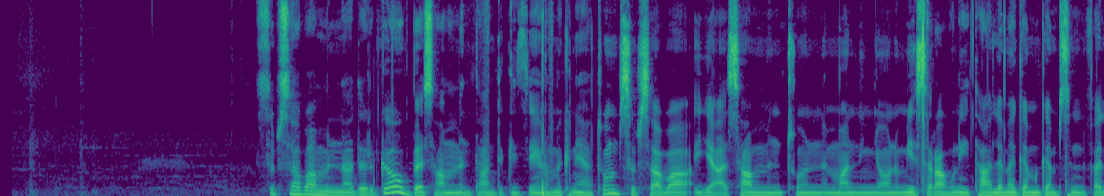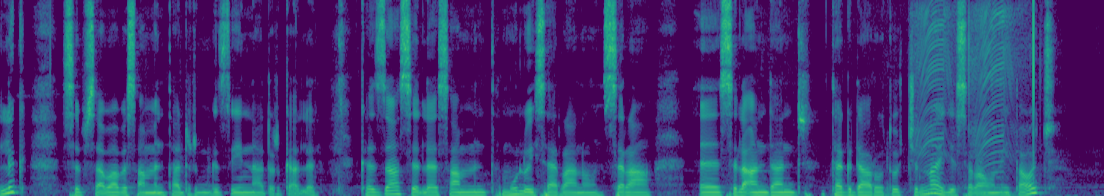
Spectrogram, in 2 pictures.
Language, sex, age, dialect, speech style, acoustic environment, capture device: Amharic, female, 35-44, Ethiopia - Addis Ababa, happy; relaxed; focused, silence, mobile / Linux / Chrome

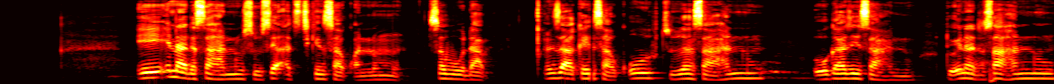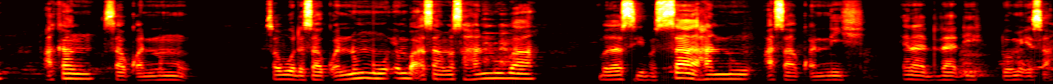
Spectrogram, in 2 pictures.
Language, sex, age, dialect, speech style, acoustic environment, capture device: Hausa, male, 18-24, Nigeria - Katsina, happy, people talking, mobile / Linux / Chrome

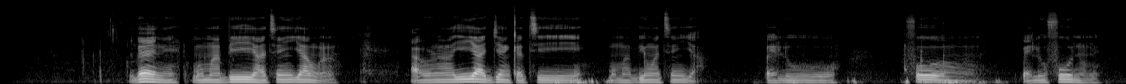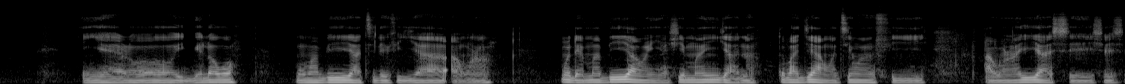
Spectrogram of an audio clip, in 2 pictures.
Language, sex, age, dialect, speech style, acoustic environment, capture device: Yoruba, male, 18-24, Nigeria - Lagos Yoruba, focused; excited; happy, people talking; nature, mobile / Linux / Chrome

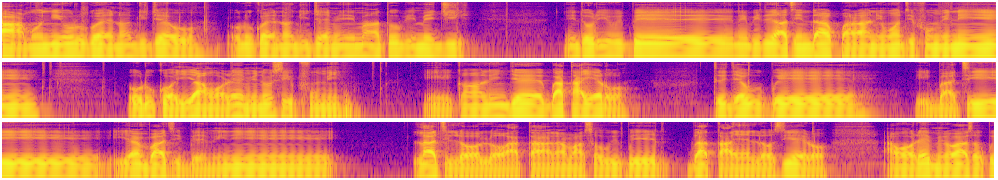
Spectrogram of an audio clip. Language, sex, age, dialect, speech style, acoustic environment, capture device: Yoruba, male, 25-34, Nigeria - Lagos Yoruba, relaxed, nature, mobile / macOS / Safari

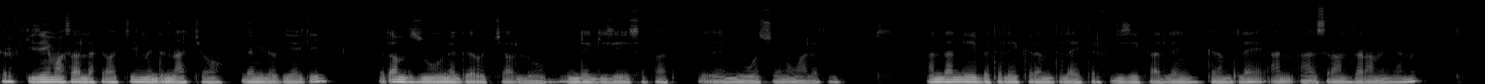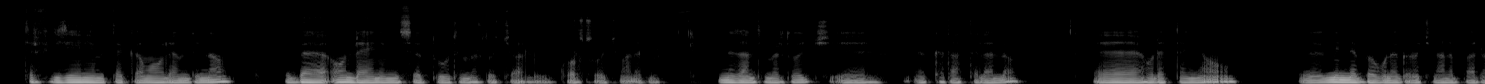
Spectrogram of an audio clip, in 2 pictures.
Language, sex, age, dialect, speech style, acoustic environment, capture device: Amharic, male, 25-34, Ethiopia - Gojjam, relaxed, nature, mobile / Linux / Chrome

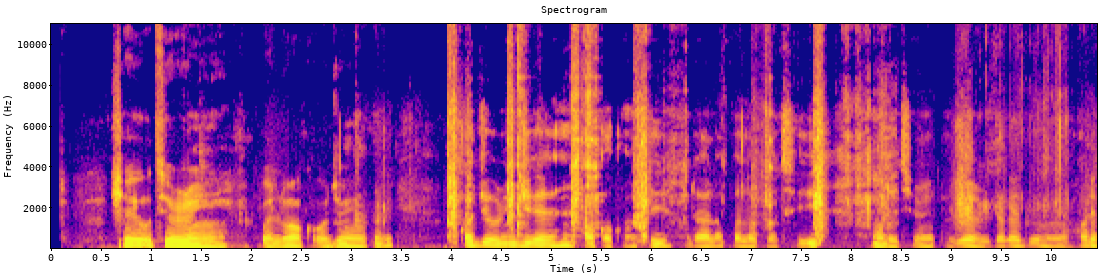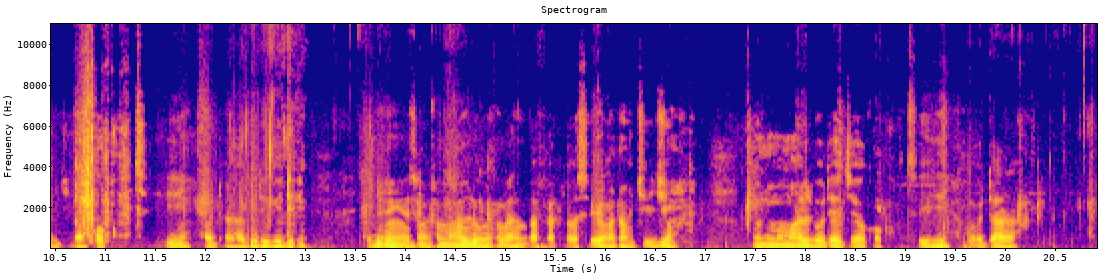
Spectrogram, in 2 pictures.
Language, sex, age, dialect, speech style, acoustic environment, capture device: Yoruba, male, 35-44, Nigeria - Nigerian Standard, focused, nature, mobile / Linux / Chrome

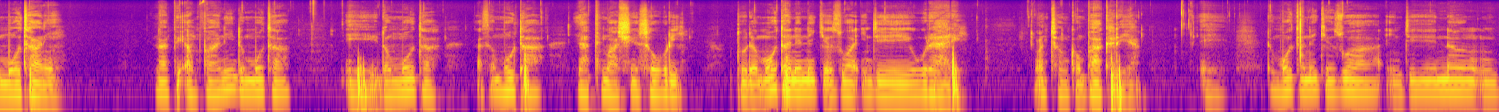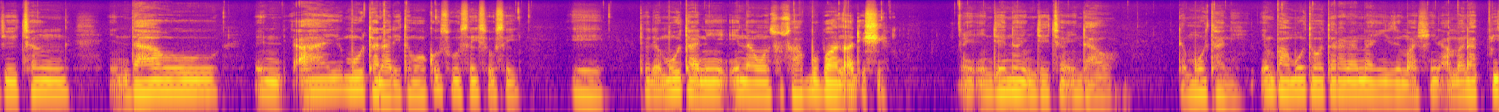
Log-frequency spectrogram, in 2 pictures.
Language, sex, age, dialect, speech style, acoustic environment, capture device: Hausa, male, 25-34, Nigeria - Katsina, happy, nature, desktop / Linux / Chrome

